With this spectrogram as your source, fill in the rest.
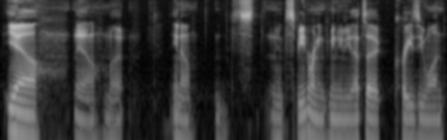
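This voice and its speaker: A man's voice: deep voice, flat delivery, slow, gravelly, bright, forceful tone, clean tone, no echo. A man co-hosting a casual gaming podcast, laid-back and profane, and losing his voice. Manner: laid-back, short agreeing replies, casual swearing. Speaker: podcast co-host.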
